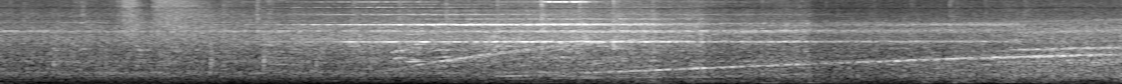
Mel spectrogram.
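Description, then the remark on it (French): A metro train rumbles steadily along the track, its motor whine rising in pitch as it accelerates, with high metallic squeals and hum filling the car throughout. “Mais si on se déplace un peu et qu'on prend le métro,”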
